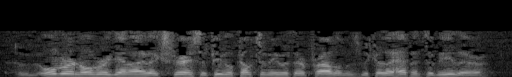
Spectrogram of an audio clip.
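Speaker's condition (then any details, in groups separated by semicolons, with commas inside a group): Parkinson's; wakes up around 3 am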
